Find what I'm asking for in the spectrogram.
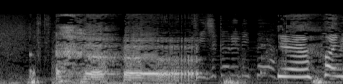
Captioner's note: cries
